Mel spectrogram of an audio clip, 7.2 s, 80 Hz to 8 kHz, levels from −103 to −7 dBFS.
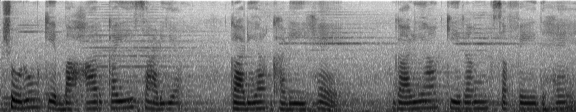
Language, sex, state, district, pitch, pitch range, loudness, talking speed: Hindi, female, Maharashtra, Mumbai Suburban, 165 Hz, 160-175 Hz, -17 LUFS, 110 wpm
